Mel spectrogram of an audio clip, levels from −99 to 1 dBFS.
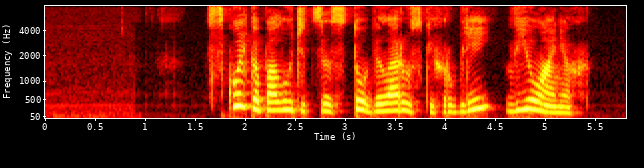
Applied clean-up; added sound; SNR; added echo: none; none; none; none.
